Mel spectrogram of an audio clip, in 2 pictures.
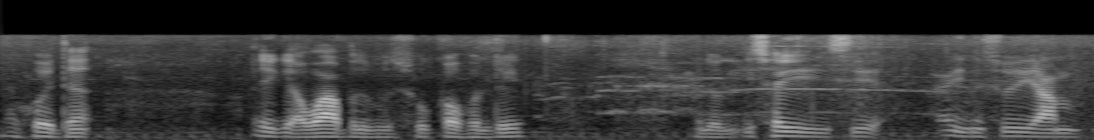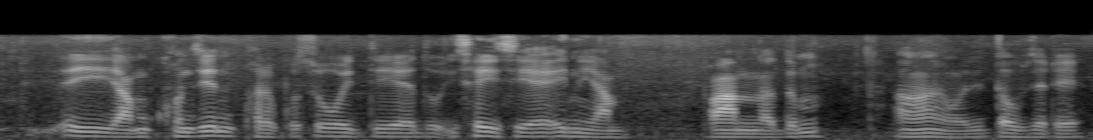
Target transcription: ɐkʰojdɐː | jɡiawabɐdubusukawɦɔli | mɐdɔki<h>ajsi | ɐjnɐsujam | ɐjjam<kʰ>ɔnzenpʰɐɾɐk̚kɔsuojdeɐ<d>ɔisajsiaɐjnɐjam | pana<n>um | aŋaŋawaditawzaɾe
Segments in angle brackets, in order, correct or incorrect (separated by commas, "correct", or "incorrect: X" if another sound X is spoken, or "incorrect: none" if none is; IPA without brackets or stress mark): incorrect: s, correct, correct, incorrect: d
